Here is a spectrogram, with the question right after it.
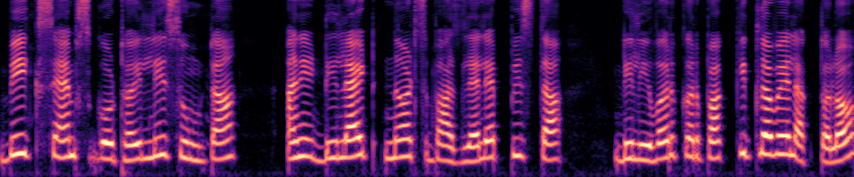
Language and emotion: Goan Konkani, neutral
